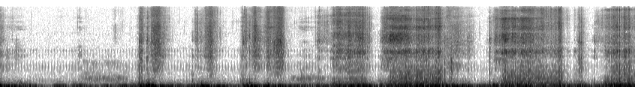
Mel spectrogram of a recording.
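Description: A metal dip pen nib scratches short strokes across thick, textured cotton paper, drawing small geometric shapes and a box around them. The result is a run of dry, bright scratching bursts separated by brief pauses, over a steady low rumble.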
